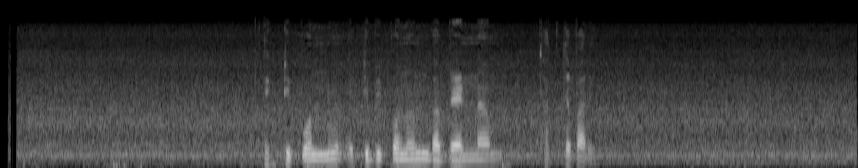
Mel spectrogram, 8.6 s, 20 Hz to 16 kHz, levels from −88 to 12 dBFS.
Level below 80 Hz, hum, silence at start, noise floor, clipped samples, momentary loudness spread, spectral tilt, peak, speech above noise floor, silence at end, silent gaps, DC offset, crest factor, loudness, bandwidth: -64 dBFS; none; 0.15 s; -44 dBFS; under 0.1%; 24 LU; -7.5 dB/octave; -4 dBFS; 22 dB; 0 s; none; under 0.1%; 22 dB; -22 LUFS; 10 kHz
